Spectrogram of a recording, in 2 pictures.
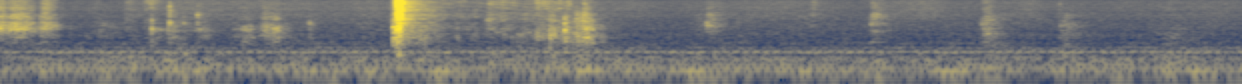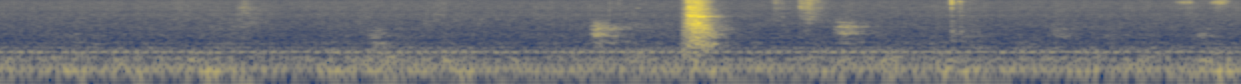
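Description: A wooden match struck on the box about two seconds in: a sharp scratch followed by about a second of hiss as it flares. A second, softer scratch comes near the end, over a steady low hum in the room.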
